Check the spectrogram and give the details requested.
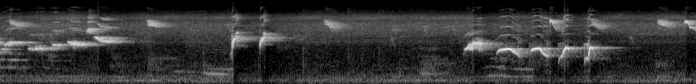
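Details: Greater green leafbird (cucak ijo) singing in full gacor style: bright whistled notes and slurred phrases, a rising then falling run at the start, bursts of quick downslurred whistles near the end, quiet gaps between.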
